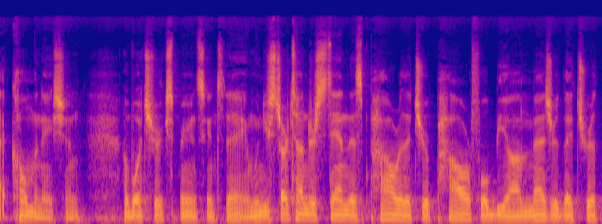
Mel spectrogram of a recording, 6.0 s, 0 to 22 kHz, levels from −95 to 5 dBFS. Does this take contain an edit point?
no; 0 cuts

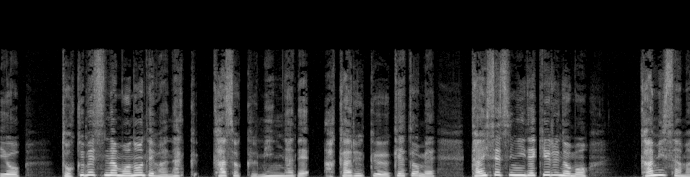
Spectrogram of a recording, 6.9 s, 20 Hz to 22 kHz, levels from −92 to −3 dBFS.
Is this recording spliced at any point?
yes; 1 cut; at 2.1 s

